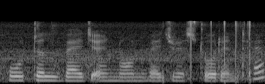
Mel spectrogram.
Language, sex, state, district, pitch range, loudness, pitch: Hindi, female, Punjab, Pathankot, 170-190 Hz, -26 LUFS, 175 Hz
